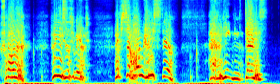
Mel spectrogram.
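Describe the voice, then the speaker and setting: In a put-on character voice at a fairly high pitch, the speaker keeps a moderate pace broken by long, frequent pauses over clear background noise. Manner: desperate, pleading.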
